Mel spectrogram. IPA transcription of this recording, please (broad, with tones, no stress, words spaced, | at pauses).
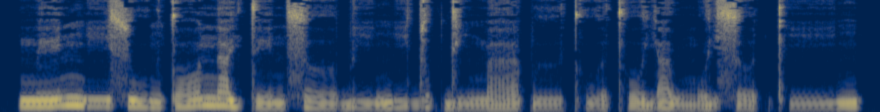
meː˧˥nŋiː˧suː˧˩ŋt̪ɔː˧˥ na˥˨jt̪e˩n sɤː˧˩biː˧˩ŋi˧ do˥˨k̚di˩ maː˩˧pɯː˩ t̪ʰu˧˩ə̯t̪ʰo˥˨ja˥˨w mo˩˧jsɤː˧˩t̚ pʰiː˧˥ŋ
